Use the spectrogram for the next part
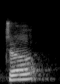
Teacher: we can feel the gush of air coming out it comes out with the kind of sudden explosion so these are uh plosive sounds now when i talk about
